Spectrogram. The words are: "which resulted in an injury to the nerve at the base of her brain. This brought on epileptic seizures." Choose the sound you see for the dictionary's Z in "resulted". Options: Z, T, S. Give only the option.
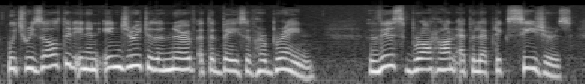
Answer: Z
